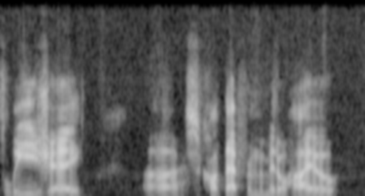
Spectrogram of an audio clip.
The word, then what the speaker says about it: Ligier: It's pronounced Ligier.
